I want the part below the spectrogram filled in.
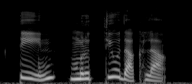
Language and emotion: Marathi, neutral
